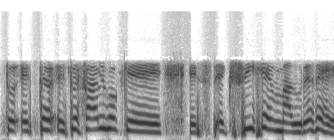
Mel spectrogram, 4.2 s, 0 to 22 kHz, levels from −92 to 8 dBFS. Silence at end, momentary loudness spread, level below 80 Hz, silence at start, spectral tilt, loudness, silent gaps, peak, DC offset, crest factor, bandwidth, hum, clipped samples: 0 s; 4 LU; -60 dBFS; 0.05 s; -6 dB/octave; -15 LUFS; none; -4 dBFS; under 0.1%; 12 dB; 15 kHz; none; under 0.1%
